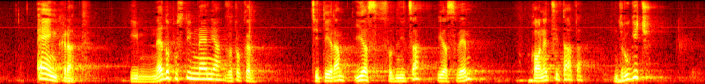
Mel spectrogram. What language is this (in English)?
Slovenian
